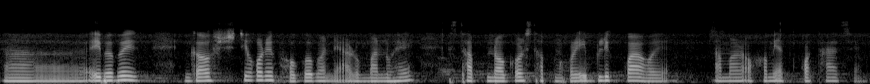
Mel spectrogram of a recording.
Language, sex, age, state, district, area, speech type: Assamese, male, 18-30, Assam, Nalbari, rural, spontaneous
